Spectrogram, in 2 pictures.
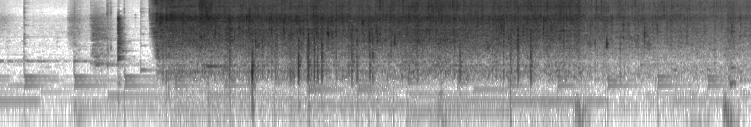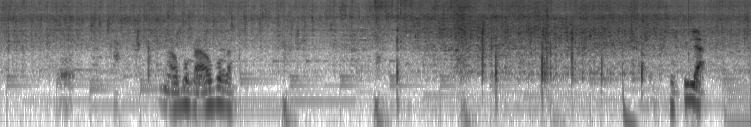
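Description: Whole prawns frying in hot oil in an iron kadai. A loud sizzle starts suddenly about a second and a half in as a prawn goes into the oil, then carries on with many crackling pops.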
